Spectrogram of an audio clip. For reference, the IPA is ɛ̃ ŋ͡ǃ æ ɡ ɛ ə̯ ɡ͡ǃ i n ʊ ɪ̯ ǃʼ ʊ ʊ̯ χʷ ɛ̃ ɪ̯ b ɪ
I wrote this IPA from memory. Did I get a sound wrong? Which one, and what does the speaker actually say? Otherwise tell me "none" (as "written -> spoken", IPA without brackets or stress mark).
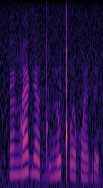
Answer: ʊ̯ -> ɪ̯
